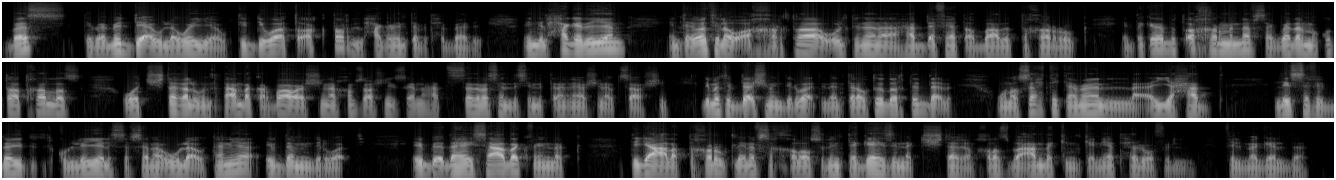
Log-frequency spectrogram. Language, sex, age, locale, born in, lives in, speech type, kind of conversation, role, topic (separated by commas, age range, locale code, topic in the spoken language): Arabic, male, 20-24, ar-EG, Egypt, Egypt, conversation, podcast, guest, إيه رأيك في أهمية الشهادة الجامعية دلوقتي؟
